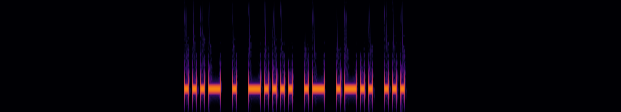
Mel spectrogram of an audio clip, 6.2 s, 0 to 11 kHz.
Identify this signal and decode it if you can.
Morse code, heard as a keyed tone, about 30 wpm, 700 Hz. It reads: VE6ALS
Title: DXCC-100 Call Signs - 6 Characters - 30wpm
